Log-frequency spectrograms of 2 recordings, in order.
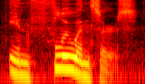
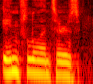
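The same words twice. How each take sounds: First: The word is pronounced in an odd way. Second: The word is pronounced in the usual way. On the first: The speaker calls it wrong. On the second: The speaker calls it right.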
